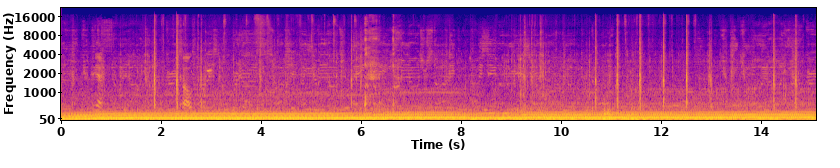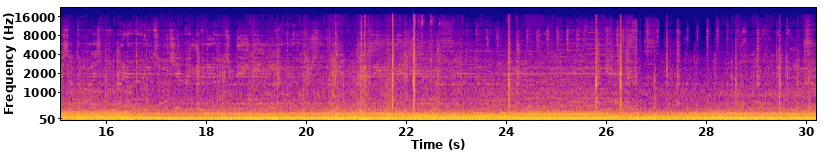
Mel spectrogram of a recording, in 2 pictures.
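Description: A 2004 Subaru Forester's flat-four boxer engine heard from inside the cabin, pulling uphill on a dirt track with a steady low drone. Its pitch dips and comes back up about three times. Light rattles and knocks from the rough road run throughout.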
